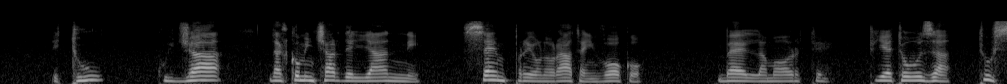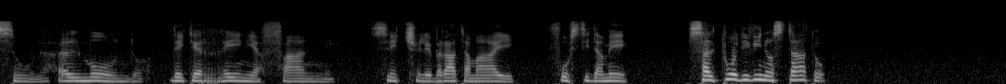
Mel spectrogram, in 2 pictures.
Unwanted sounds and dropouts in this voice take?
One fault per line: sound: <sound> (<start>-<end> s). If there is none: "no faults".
no faults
